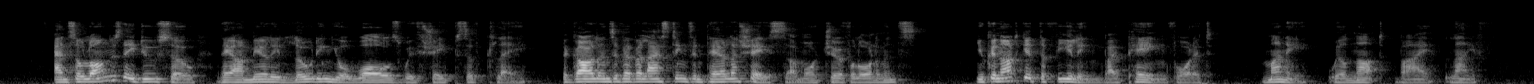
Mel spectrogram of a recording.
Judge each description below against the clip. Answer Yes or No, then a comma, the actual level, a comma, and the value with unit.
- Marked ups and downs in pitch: Yes, wide, 6.0 semitones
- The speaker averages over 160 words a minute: Yes, average, 170 wpm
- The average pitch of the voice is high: No, low, 105 Hz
